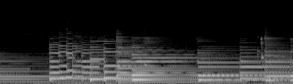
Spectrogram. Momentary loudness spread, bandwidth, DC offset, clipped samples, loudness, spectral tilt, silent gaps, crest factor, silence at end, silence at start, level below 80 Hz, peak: 9 LU; 5.6 kHz; under 0.1%; under 0.1%; -24 LUFS; -9 dB/octave; none; 18 dB; 0 s; 0 s; -50 dBFS; -6 dBFS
